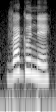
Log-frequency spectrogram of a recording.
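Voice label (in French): "WAGONNET", French; MINE (INDUSTRIE)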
